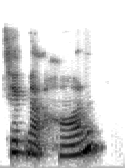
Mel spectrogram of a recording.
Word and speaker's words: Thich Nhat Hanh: First, I need you to help me pronounce this name. – Pronounce this name. Oh, I'm going to get it wrong. Thich Nhat Hanh? – I think that sounds right.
